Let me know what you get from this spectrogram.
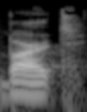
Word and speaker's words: Barth: But a theologian by the name of Karl Barth, it's spelled with a TH at the end, but pronounced Barth, he was a universalist.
